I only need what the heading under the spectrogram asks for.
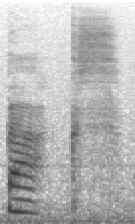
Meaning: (noun) 1. plural of back 2. The backyard of the University; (verb) third-person singular simple present indicative of back
- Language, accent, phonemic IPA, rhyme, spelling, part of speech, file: English, US, /bæks/, -æks, backs, noun / verb, En-us-backs.ogg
